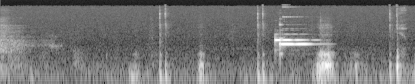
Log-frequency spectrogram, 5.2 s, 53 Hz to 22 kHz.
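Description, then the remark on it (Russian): Several crisp computer mouse clicks sound one at a time, spaced irregularly over a few seconds, as the direction to Mecca is calculated on a computer, with a short bright electronic chime ringing out partway through. “Для того, чтобы сегодня мы это сделали в 4 клика.”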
